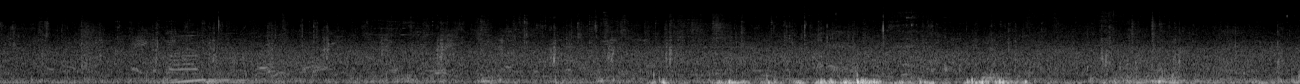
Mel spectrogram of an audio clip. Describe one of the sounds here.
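A horse trots on soft grass with muffled hoofbeats.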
